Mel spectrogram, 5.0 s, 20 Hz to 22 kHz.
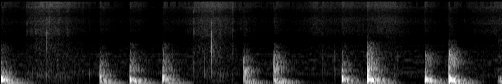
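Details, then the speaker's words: Tapping floor tile at cracked grout in a poorly tiled house; uneven dull taps about once a second with hollow, papery ring instead of a solid click, tile completely empty underneath and lifting, whole floor affected. "Там где трещина Я уже 100% знаю что начинает плитка постучал постучала и плитка вся пустая там вообще пусто"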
